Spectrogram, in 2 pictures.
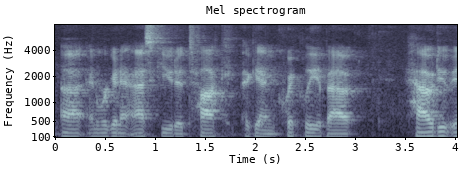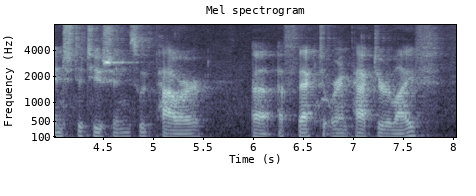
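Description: A man's voice: deep voice, little pitch movement, moderate pace, fairly bright tone, a little hiss or hum. A middle-aged man facilitating a university student panel, friendly and organized, with frequent "uh" fillers, recorded in a seminar room by a distant microphone. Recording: echoey room.

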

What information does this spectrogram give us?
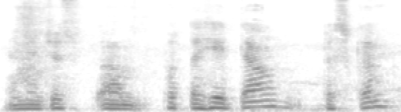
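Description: A man's voice: medium pitch, unhurried, a little mellow, a little hiss or hum. A young man giving a casual step-by-step barber tutorial while cutting hair in a parked van, rambling and joking, with the odd swear.

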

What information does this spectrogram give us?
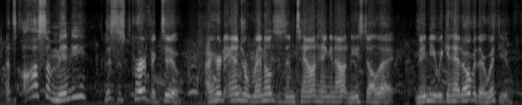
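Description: High-voiced upbeat young skater buddy. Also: male voice, lively intonation, fairly quick, music in the background. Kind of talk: video game cutscene acting.

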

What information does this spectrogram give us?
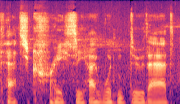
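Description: A man's voice: deep voice, level tone, slow, a bit bright, a little hiss or hum. A man playing an arrogant, sardonic and defensive man with a flippant manner in an audio drama.

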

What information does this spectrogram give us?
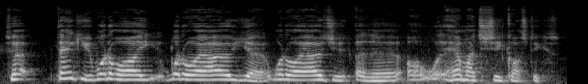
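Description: A man's voice: high voice, normal speed, darkish tone. A middle-aged man playing an eager, bumbling prank caller who fumbles his English, hesitating and repeating himself. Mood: muddled. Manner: hesitant, repetitive, muddled word-searching. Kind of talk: comic prank phone call. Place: home kitchen, indoors. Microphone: camera close to face, phone on speaker.

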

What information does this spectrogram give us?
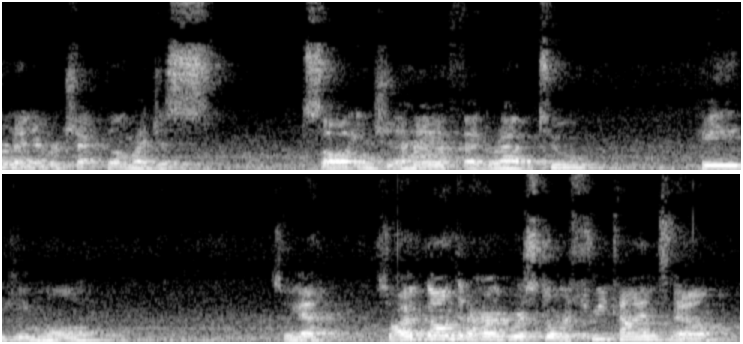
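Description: A man casually narrating his own basement repairs while filming on his phone, rambling and matter-of-fact with many fillers. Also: a little high. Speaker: DIY home renovator. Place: concrete basement. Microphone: phone camera held while walking. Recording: echoey basement with background noise.

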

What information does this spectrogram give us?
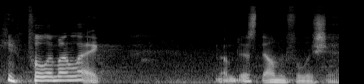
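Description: Guy doing a low mellow older ex-mob bartender, tired and wry, voice moves around a lot, asmr roleplay with noise behind it. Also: huge pitch swings, a little slow, gravelly, exaggerated voice. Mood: flustered, self-deprecating. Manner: weary, wry, confiding. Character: world-weary older ex-mafia bartender, gruff, self-deprecating, secretly tender. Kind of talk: intimate ASMR roleplay monologue.

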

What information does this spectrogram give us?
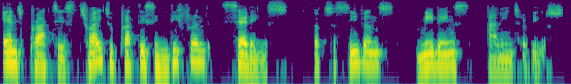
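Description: Spanish-accented guy talking over slides, dark mellow voice, dry and a bit muffled. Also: mid-range voice, measured pace, hardly any pauses, dry recording. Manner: chatty, repeats himself, asks "okay?". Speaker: pitch trainer.

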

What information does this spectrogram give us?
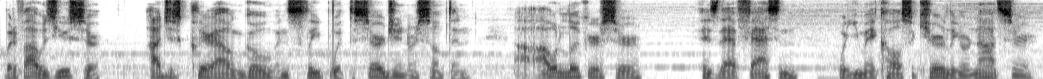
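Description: A man's voice: mid-range voice, normal speed, soft background music, voice pushed up, natural voice. A man voicing a nervous, fawning male ship's steward with a stammering, wheedling manner. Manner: stammering, wheedling, dropped aitches.

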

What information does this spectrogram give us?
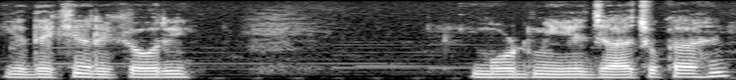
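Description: Low, flat-voiced man walking through steps. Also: a little slow, dull audio, faint music behind. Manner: calm, instructive, addresses viewers as friends. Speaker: tech tutorial host. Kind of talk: step-by-step phone tutorial narration.

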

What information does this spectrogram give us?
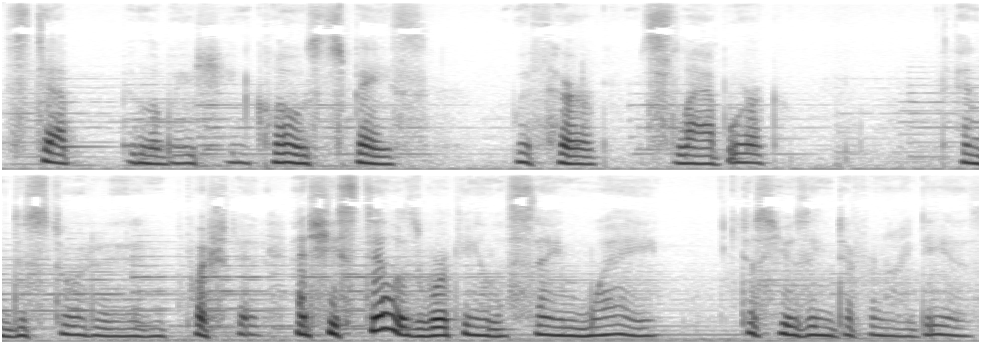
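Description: A woman's voice: low-pitched, steady tone, unhurried, highs cut off, faint music behind. A woman speaking in an interview, giving a considered appraisal of a friend's work. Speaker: fellow potter and friend. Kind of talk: interview commentary.

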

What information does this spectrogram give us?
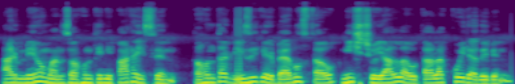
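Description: A man's voice: a little high, steady tone, fast, darkish tone, a little hiss or hum, natural voice. A man playing a poor, devout village husband in a cartoon, speaking earnest, pleading colloquial dialect with a Bangladeshi accent. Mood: reassuring, devout. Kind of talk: animated moral story dialogue.

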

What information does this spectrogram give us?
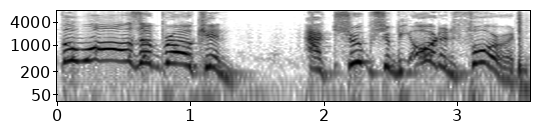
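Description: Formal old-world army advisor, high lively voice, game music behind. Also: male voice, measured pace, heavily acted. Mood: solemn. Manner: formal, declamatory. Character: male battle advisor announcing in ancient war game. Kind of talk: game voice lines.

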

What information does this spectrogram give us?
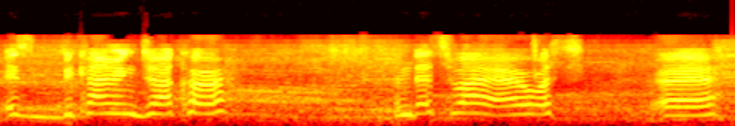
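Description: A young Ukrainian woman with a Ukrainian accent, streaming live from a cold city street in halting English with many restarts, speaking into a phone. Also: high voice. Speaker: citizen journalist. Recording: lo-fi phone stream with crowd around. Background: crowd of protesters.

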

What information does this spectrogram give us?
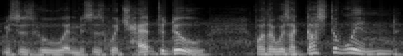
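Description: A man's voice: mid-range voice, animated, moderate pace. A man narrating an audio drama from a script in a dramatic storytelling style. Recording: noisy ambient sound behind.

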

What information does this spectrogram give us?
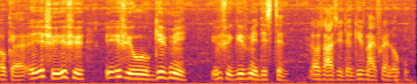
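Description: A man's voice: medium pitch, moderate pace, a little mellow, lightly acted. A man with a Nigerian Pidgin-inflected accent playing an eager, lovestruck village hunter who stammers and pleads. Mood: pleading.

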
